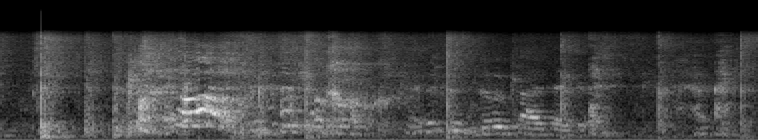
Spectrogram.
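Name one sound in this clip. A young man shouts and laughs nearby.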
